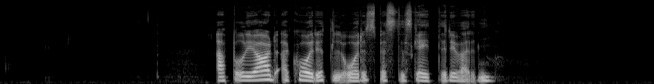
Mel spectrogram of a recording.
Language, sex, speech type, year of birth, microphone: Norwegian, female, read, 1985, Shure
